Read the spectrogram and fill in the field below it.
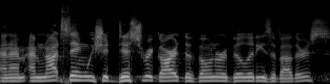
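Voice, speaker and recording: Against a quiet background, a man with a fairly high voice talks at a very fast pace. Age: 40s. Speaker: pastor. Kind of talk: sermon. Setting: church.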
